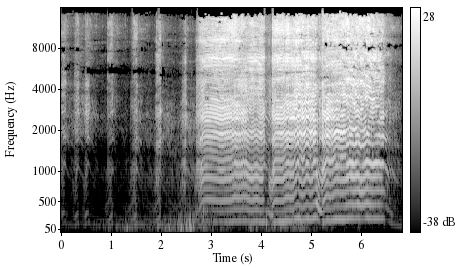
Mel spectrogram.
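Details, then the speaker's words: Taylor RC 35cc reed-valve two-stroke in the Punisher RC car during tuning: at wide-open throttle it stumbles and dips twice before recovering; flutter at WOT, cause unclear. Owner plans to swap the carburetor to try to cure it. "been able to get rid of that flutter on the upper end"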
